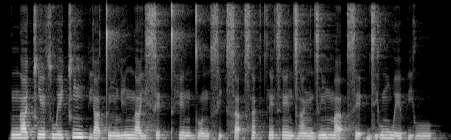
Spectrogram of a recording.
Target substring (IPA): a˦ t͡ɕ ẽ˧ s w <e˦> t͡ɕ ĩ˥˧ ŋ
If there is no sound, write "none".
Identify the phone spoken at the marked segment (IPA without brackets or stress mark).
e˧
